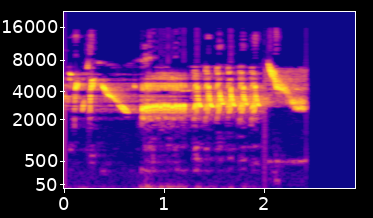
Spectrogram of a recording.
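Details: Algerian European goldfinch giving campero pipiniere song: falling slurred whistles lead into a fast, tinkling trill, then a sharp rising-and-falling flourish, all high and clear.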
